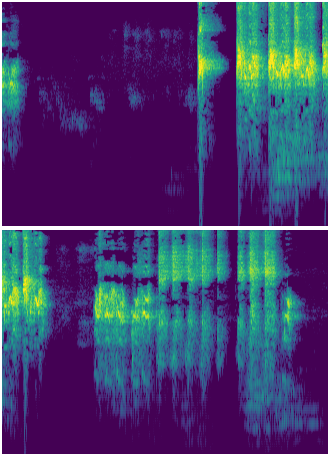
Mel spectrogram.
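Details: Little spiderhunter, local name sogon, as a lure for singing: after a quiet gap, a sharp note leads into fast rattling bursts of high, scratchy notes with short breaks.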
